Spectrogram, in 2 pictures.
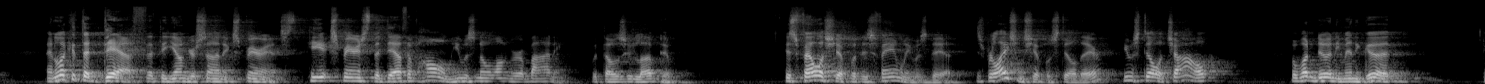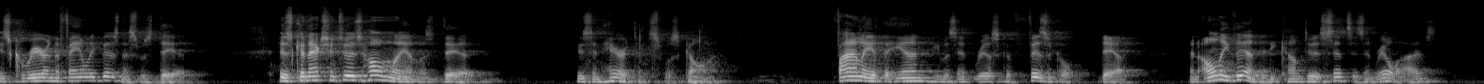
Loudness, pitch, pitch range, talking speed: -24 LUFS, 130 Hz, 120-165 Hz, 180 wpm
